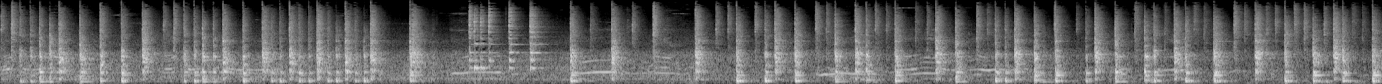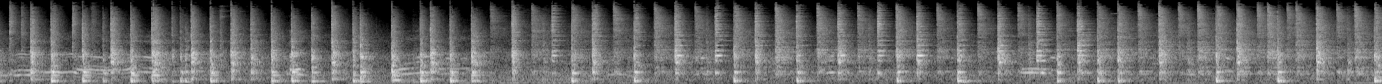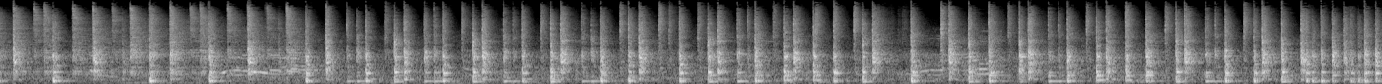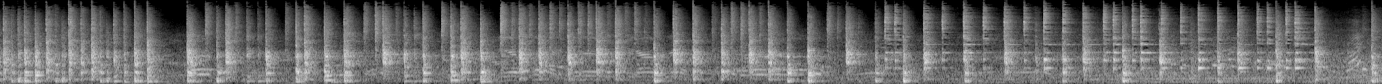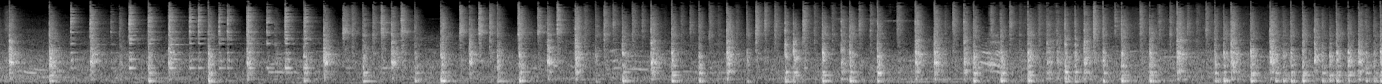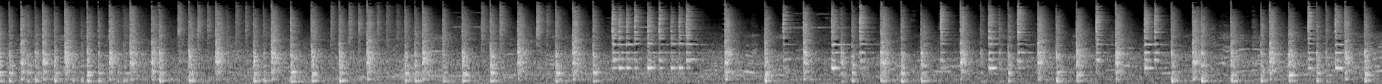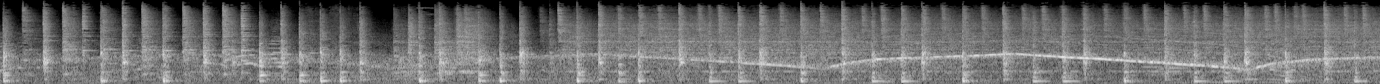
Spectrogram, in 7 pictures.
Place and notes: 6th Ave and 35th Street
Pots and Pans Drummer on the corner of 6th and 35th. Bought him new sticks to play with, so talented.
